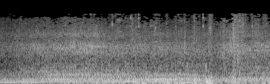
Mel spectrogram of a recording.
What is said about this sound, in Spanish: Varios cazas de las fuerzas aliadas sobrevuelan Ramen.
